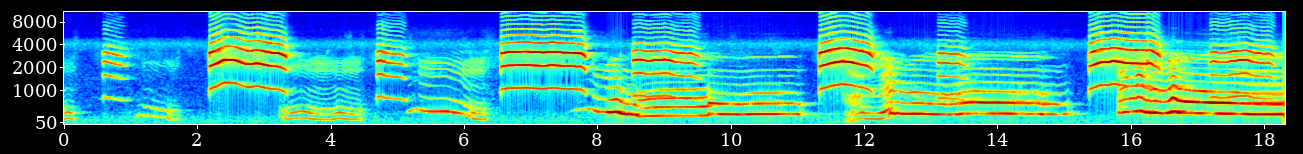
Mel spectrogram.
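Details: An 11-month-old male Siberian Husky in Jordan howls while playing with his toy, giving drawn-out, high wavering howls that bend up and down, with short pauses between.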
